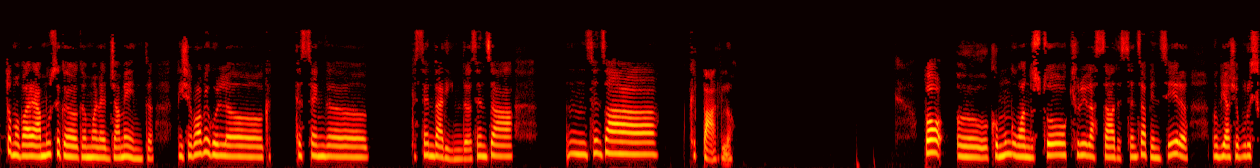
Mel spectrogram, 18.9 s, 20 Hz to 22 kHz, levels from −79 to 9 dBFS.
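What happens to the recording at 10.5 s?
From 10.52 to 10.56 s a short hiss rises about 39 ms ahead of a sharp attack. This is pre-echo: the codec spread its quantisation noise across the whole block, so noise meant for the loud onset leaks into the silence before it. Unlike a room echo, it comes before the sound, not after.

Underneath, the audio is watery and swirly with smeared attacks and nothing above 11.5 kHz, pointing to heavy MP3 compression, likely at a low bitrate around 32 kbps. The flickering artefacts set it apart from a simple treble roll-off.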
